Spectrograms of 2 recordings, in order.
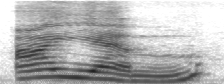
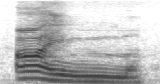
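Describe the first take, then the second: First: Both words are said separately in full. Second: The words merge into one short syllable. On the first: "essa aqui é a forma completa" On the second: "a forma contraída"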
